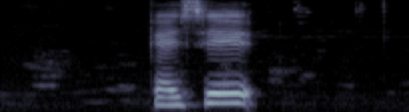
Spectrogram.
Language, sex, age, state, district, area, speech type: Urdu, female, 30-45, Bihar, Khagaria, rural, spontaneous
